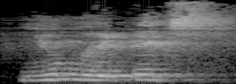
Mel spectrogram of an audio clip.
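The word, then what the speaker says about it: pneumatics: इसी तरह इस लेटर को भी, क्योंकि N से पहले P है तो P साइलेंट रहेगा, NEUMATICS, न्यूमेटिक्स।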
